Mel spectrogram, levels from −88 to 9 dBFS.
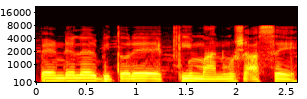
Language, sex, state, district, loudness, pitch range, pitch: Bengali, male, Assam, Kamrup Metropolitan, -12 LUFS, 125-140 Hz, 130 Hz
